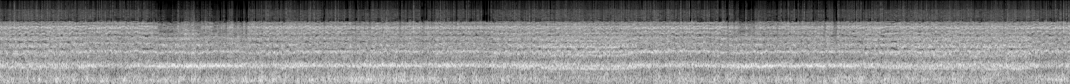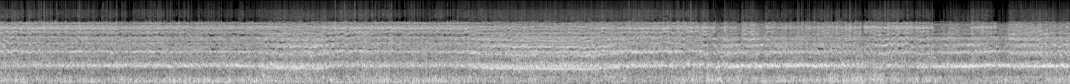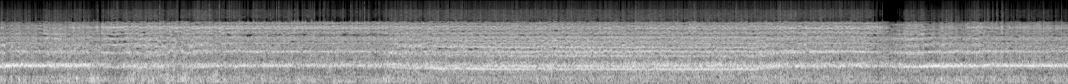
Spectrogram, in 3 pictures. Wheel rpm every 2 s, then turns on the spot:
220, 230, 230, 220, 220, 230, 230, 230, 220, 220, 220, 220, 230, 210, 220, 230.
none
